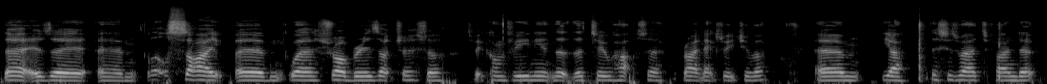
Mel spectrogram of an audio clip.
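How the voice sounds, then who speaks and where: Flat-voiced Yorkshire woman chatting casually. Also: medium pitch, moderate pace, hardly any pauses, slight background noise. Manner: rambling, many ums and restarts. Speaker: gaming guide creator. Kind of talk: casual game walkthrough commentary.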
